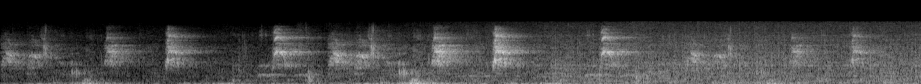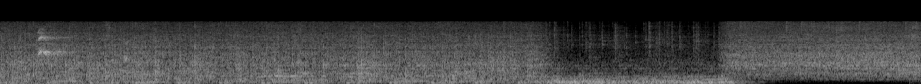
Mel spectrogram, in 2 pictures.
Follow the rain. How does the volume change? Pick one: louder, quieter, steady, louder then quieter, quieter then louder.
louder.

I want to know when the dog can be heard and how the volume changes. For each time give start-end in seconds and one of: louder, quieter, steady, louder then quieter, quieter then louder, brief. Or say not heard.
0.0-10.5 louder then quieter.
